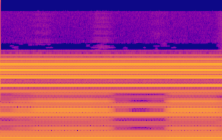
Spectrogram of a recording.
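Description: A single sustained synthesizer note at one steady pitch: an Ableton Operator sine wave driven through Saturator's Waveshaper, which makes it bright and buzzy with many added harmonics. Some of the middle harmonics swell and fade as the waveshaper's Depth control is turned up, blending a lower sine component back into the sound.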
